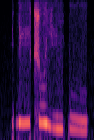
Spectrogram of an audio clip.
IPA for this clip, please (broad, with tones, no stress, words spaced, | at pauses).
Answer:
ɗiː˦t͡ʃo˦ ji˨mpuː˨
